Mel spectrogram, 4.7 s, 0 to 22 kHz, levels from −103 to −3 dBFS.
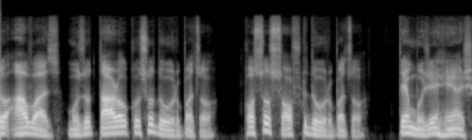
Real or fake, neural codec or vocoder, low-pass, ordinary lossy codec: fake; autoencoder, 48 kHz, 128 numbers a frame, DAC-VAE, trained on Japanese speech; 14.4 kHz; none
